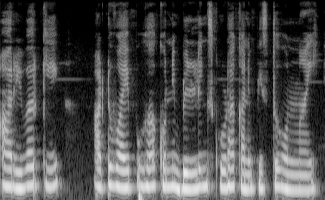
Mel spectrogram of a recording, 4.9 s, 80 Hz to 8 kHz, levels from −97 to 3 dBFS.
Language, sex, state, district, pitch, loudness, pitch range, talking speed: Telugu, female, Telangana, Hyderabad, 210 Hz, -15 LUFS, 195-220 Hz, 100 wpm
